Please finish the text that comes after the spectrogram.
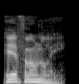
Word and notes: if only: American English

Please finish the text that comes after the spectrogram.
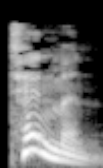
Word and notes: tinman: British English

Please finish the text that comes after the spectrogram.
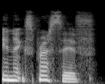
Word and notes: inexpressive: British English

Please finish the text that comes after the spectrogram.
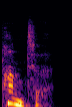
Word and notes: punter: British English

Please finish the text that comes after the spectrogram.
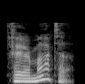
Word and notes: fermata: British English

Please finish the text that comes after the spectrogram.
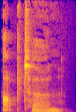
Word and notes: upturn: British English

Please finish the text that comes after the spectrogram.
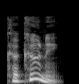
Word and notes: cocooning: British English

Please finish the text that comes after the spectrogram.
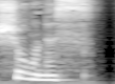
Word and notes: sureness: British English

